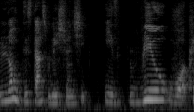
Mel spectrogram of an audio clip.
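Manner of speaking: slow, with hard stress on real.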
